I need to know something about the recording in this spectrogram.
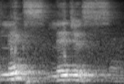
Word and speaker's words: Lexlegis: again for coming so Lex leg. a is pronounced Lex leges lexicon on legislations collection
